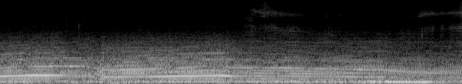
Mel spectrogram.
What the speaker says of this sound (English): The heart and soul of this car, of course, is this engine.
